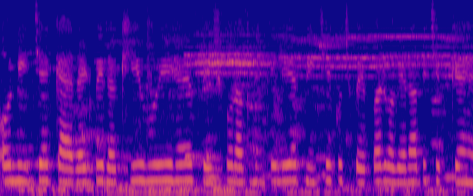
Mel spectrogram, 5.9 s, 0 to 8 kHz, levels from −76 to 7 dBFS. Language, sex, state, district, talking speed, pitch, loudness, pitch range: Hindi, female, Bihar, East Champaran, 205 wpm, 230 Hz, -32 LUFS, 215-245 Hz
